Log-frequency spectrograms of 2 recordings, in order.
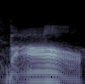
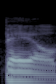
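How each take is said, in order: First: The word has a glottal stop inside it. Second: The word has no glottal stop inside it. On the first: This is the original pronunciation. "There's actually a glottal stop in there. It's Baal" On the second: This is how most people say it. "everybody says it Baal"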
